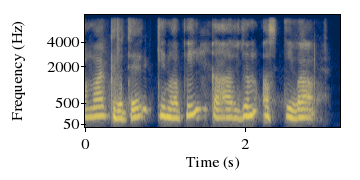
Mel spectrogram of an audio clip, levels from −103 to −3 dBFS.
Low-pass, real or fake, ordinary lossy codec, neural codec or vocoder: 7.2 kHz; fake; none; codec, 16 kHz, 2 kbps, FreqCodec, smaller model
